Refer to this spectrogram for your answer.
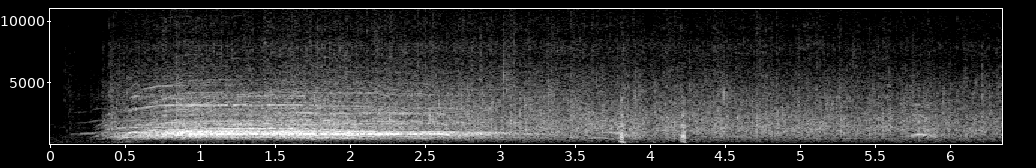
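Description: audience cheering and applause

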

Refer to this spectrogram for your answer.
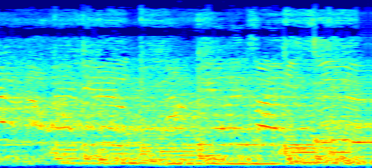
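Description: stadium crowd cheering

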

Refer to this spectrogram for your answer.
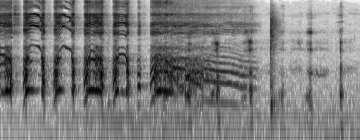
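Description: rubber chicken toy squawking

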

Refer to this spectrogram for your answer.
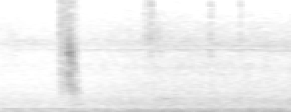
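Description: car driving

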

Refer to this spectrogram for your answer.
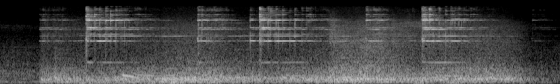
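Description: church bell ringing

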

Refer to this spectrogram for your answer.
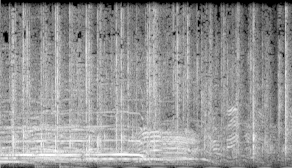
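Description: crowd cheering and applauding

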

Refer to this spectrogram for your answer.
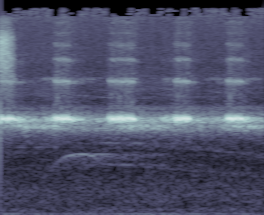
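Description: crickets chirping sound effect

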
